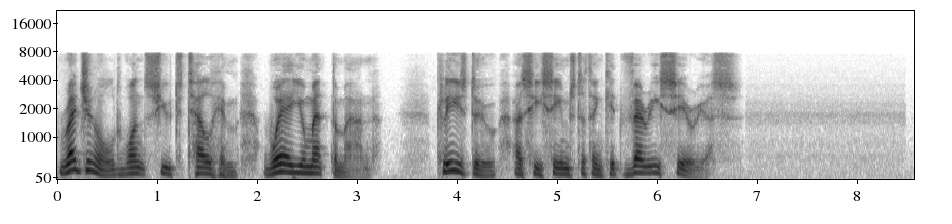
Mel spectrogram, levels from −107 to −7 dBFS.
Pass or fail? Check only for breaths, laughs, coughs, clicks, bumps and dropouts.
pass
